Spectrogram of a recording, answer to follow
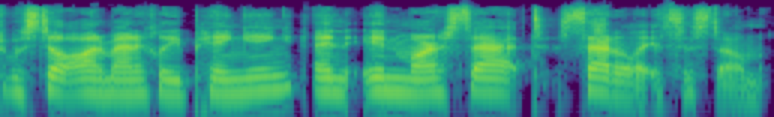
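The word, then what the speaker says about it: Inmarsat: still automatically pinging and in Marsat satellite system. I might have pronounced that wrong, but it's I N M A R SAT.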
